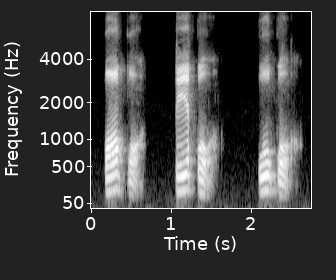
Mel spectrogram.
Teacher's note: Qolqof tadi dia disentak atau memantul.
